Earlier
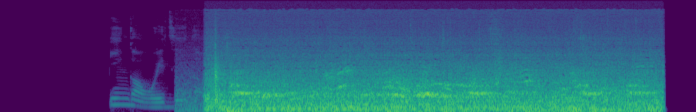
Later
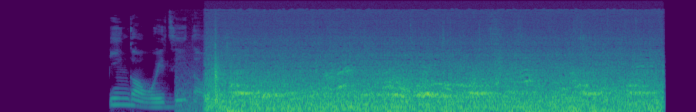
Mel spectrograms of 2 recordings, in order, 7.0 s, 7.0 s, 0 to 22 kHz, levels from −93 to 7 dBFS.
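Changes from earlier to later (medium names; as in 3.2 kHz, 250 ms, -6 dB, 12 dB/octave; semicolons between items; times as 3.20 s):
speech +8.5 dB; master: add peaking EQ 66 Hz -5 dB 1.6 oct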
